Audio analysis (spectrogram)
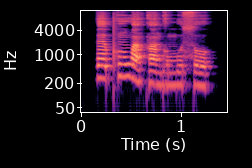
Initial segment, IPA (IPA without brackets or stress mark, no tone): ɛ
